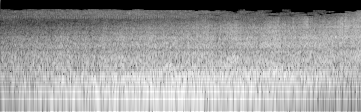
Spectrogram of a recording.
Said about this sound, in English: Lifting into the skies with its characteristic elegance and the distinctive roar of the engines, there is no other aircraft like this. There will probably never be another aircraft like this,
